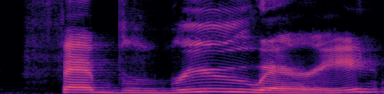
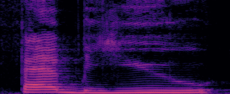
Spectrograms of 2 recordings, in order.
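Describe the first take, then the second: First: The 'r' after 'Feb' is pronounced, as spelled. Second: The 'r' after 'Feb' is dropped. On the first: The speaker calls it wrong. "We don't say February" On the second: The speaker calls it right. "We say Febu"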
